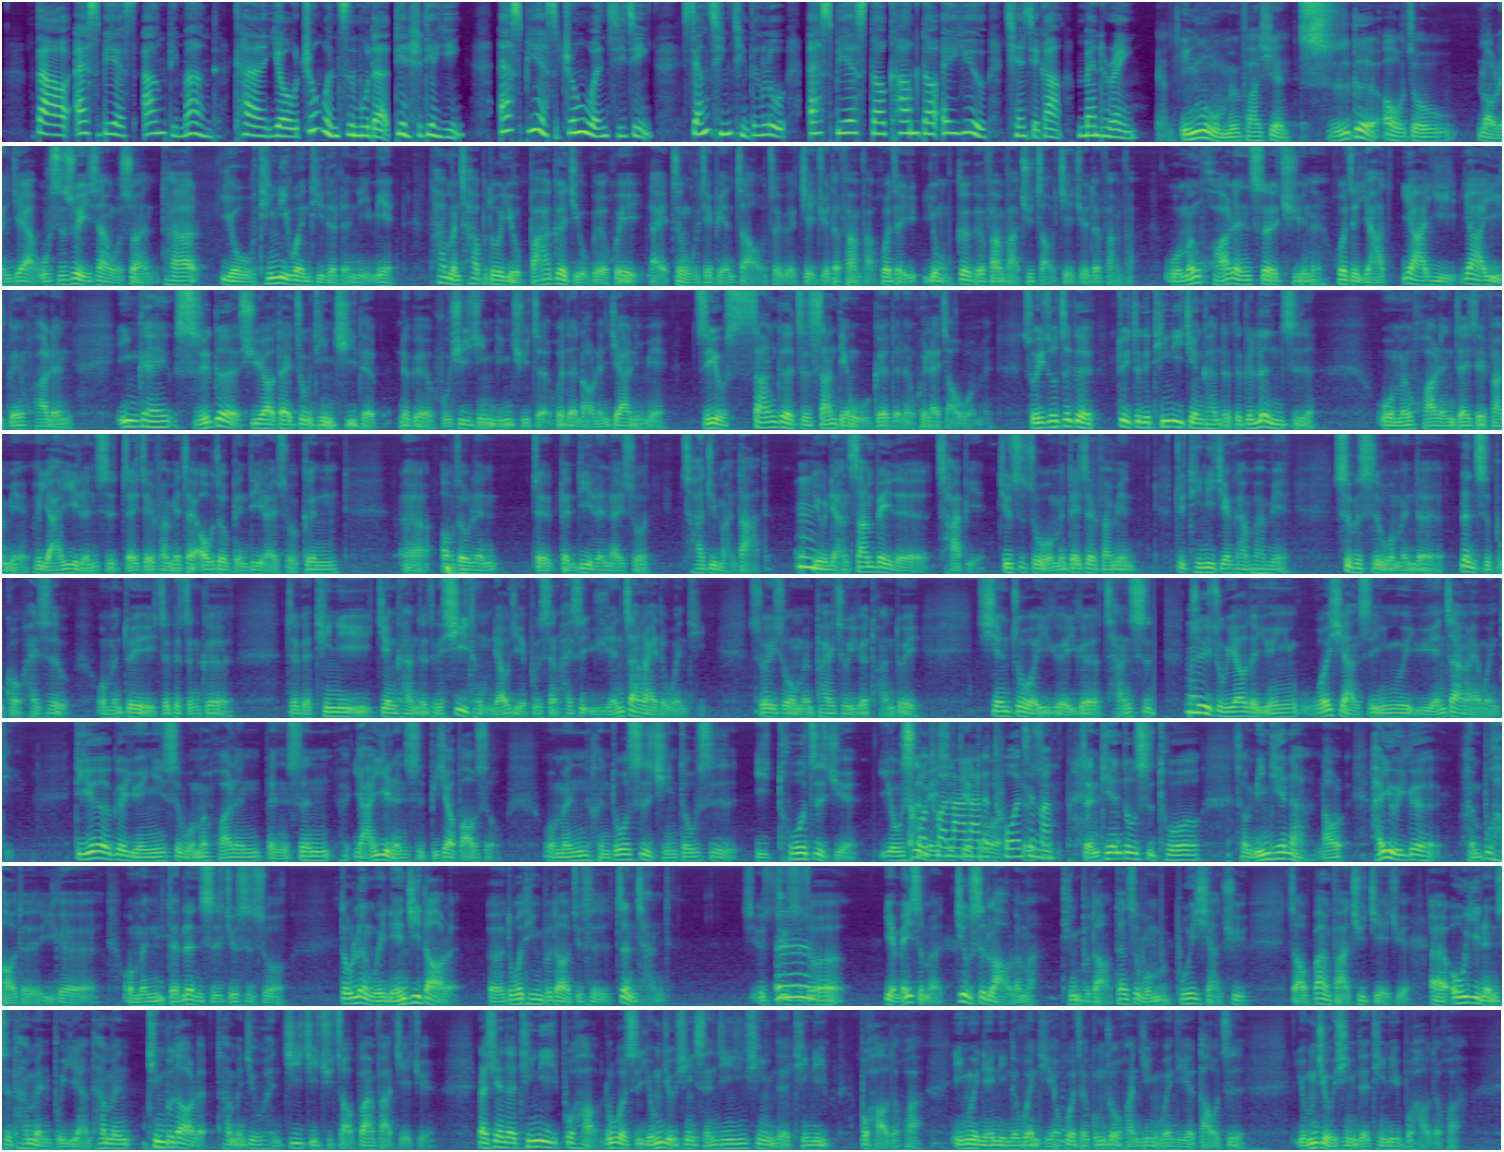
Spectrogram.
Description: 点击上方图片收听采访录音。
